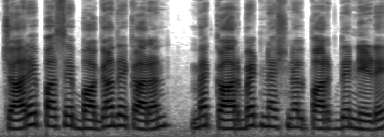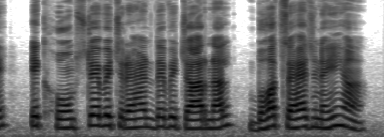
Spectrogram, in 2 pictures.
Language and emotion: Punjabi, fearful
